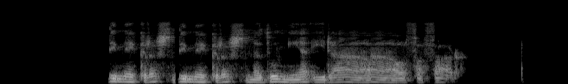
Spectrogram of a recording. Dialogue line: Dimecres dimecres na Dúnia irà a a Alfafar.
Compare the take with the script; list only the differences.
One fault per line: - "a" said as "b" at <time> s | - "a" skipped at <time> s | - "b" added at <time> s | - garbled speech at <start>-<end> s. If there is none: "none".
none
